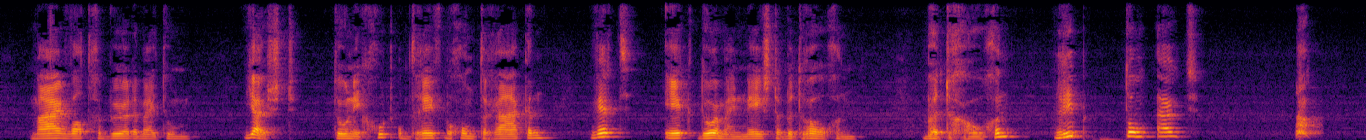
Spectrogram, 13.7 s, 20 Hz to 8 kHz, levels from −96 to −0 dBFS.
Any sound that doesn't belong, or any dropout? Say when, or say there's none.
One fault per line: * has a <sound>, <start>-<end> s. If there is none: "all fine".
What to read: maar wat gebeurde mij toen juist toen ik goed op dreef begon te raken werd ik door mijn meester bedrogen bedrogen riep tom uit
* has a bark, 13.0-13.2 s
